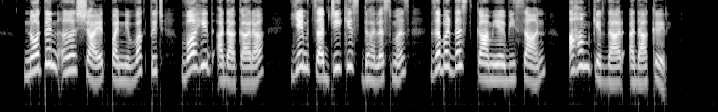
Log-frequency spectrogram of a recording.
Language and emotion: Kashmiri, neutral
